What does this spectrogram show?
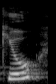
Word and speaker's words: queue: तो इसकी correct pronunciation होती है क्यू। 5 लेटर्स में सिर्फ क्यू को हम प्रोनाउंस करते हैं, बाकी जो और लेटर्स होते हैं वो ऑलमोस्ट साइलेंट ही होते हैं।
